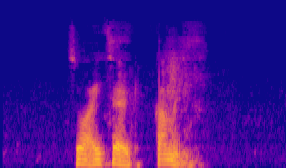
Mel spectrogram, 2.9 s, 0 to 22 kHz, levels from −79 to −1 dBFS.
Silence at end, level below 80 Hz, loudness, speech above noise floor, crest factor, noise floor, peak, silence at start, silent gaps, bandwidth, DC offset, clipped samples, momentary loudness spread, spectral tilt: 0.85 s; -44 dBFS; -18 LUFS; 43 dB; 20 dB; -60 dBFS; 0 dBFS; 0.7 s; none; 12.5 kHz; under 0.1%; under 0.1%; 12 LU; -7.5 dB/octave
